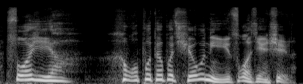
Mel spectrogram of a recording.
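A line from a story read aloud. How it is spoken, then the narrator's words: Sighing. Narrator (Chinese): 楚留香叹了一口气说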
